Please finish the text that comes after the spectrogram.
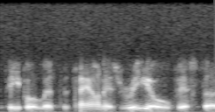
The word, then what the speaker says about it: Rio Vista: Tornadoes again did damage in Rio Vista in Johnson County. Please tell your weather people that the town is Rio Vista.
